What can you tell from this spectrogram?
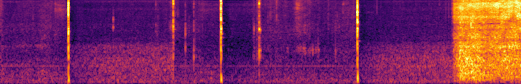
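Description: A few sharp clicks or small pops spread across the first few seconds, then a loud steady hiss that starts suddenly about four and a half seconds in.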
